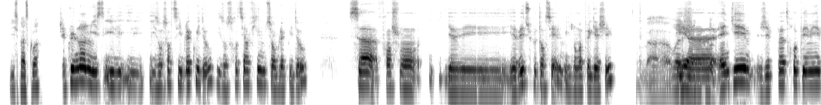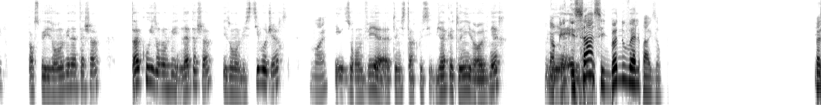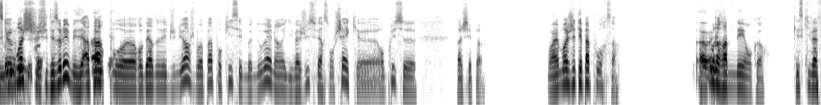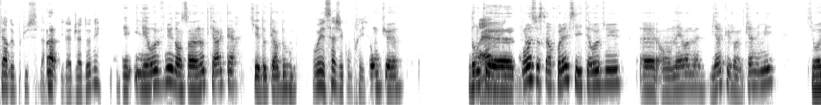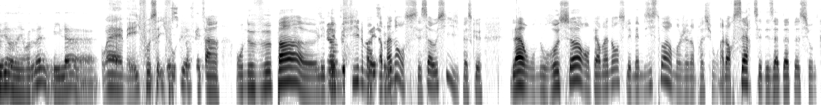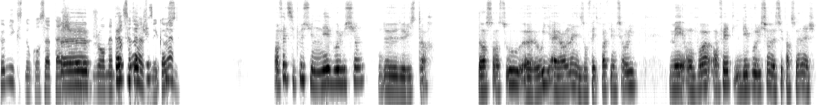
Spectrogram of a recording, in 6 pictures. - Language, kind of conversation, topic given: French, unstructured, Comment compareriez-vous les différents types de films que vous regardez ?
- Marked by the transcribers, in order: stressed: "ça"; tapping; other background noise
